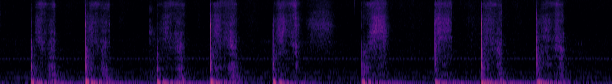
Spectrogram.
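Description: A white stick of chalk, held in the fingertips, draws details on a flat, dark, solid chalkboard. Short scratchy strokes start with a sharp tap and fade quickly, each followed by a soft rasping drag. The strokes repeat at a steady, unhurried pace.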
